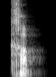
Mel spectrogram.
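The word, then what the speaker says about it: ขับ: Comme il y a la fin de la syllabe, il se prononce comme un P final. Ça nous donne le mot krap, conduire.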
